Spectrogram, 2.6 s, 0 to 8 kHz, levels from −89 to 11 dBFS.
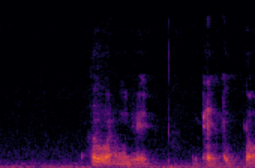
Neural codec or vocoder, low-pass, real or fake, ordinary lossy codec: codec, 16 kHz, 16 kbps, FunCodec, trained on LibriTTS, 50 frames a second; 7.2 kHz; fake; AAC, 32 kbps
